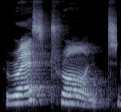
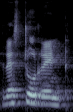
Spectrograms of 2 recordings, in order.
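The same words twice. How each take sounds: First: "रेस्टोरेंट" squeezed into two syllables, res-tront; tro in middle. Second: "रेस्टोरेंट" as three full syllables, res-to-rent; common mispronunciation. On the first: Teacher modelling the correct word, slow res-tront. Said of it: "tro sound in between". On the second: Teacher showing what not to say, res-to-rent. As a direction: sound every vowel in "रेस्टोरेंट", ending in rent. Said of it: "रेस्टोरेंट नहीं बोलना है". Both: Shown as a demonstration.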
